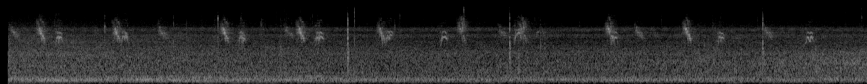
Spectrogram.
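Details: Willow tit coming to take food at a Tenmangu shrine on 1 September 2022, giving thin high chips, scattered irregularly, often in short pairs, over a steady low background hum.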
